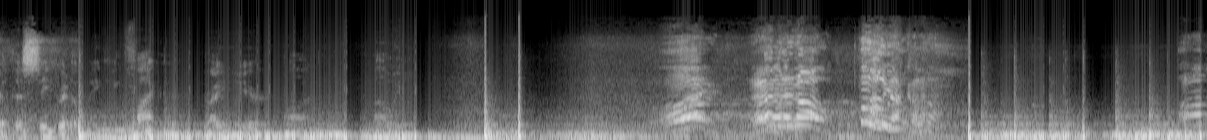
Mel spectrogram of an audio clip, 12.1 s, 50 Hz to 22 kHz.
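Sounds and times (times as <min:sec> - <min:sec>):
low rumble: 0:00.7 - 0:07.5
person calling out: 0:06.6 - 0:09.6, 0:11.8 - 0:12.0.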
